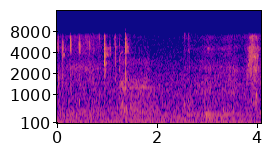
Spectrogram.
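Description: Faint computer keyboard typing: a quick run of light keystrokes in the first second and a half, then a few scattered clicks.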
